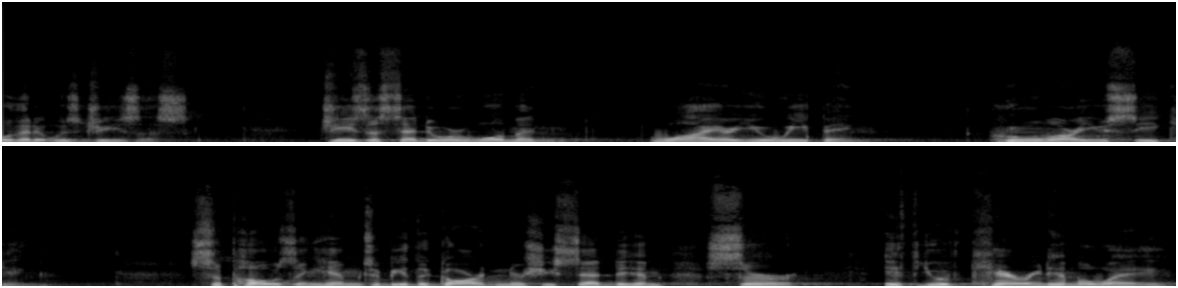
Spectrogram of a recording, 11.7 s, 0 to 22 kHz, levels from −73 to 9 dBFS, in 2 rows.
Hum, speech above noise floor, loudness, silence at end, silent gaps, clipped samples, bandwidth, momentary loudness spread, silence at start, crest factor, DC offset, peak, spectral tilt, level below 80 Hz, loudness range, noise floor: none; 36 dB; -24 LUFS; 0 s; none; under 0.1%; 15 kHz; 16 LU; 0 s; 20 dB; under 0.1%; -4 dBFS; -6 dB/octave; -66 dBFS; 3 LU; -60 dBFS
